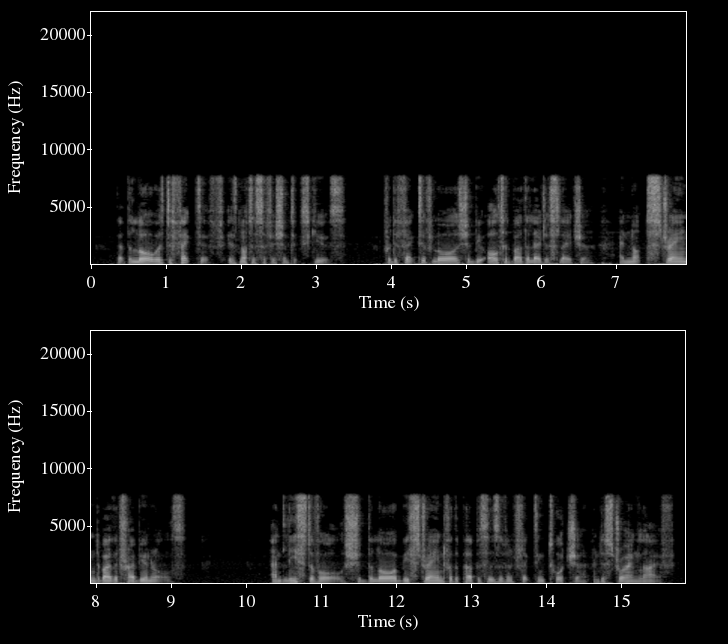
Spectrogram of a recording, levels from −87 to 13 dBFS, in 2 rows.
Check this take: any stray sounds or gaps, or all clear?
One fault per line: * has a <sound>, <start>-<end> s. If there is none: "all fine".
all fine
